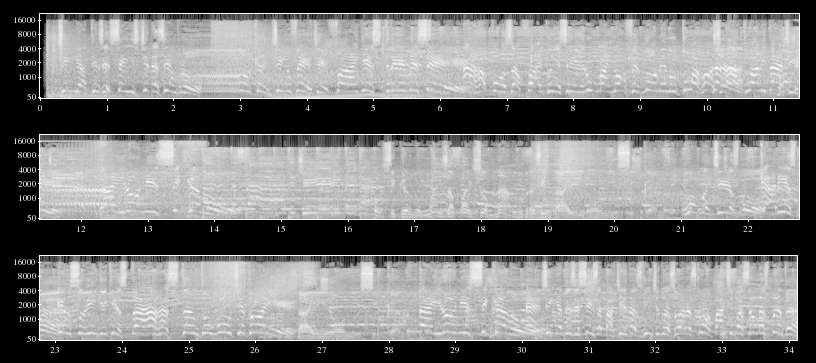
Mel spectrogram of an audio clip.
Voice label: spot; fm producoes slz

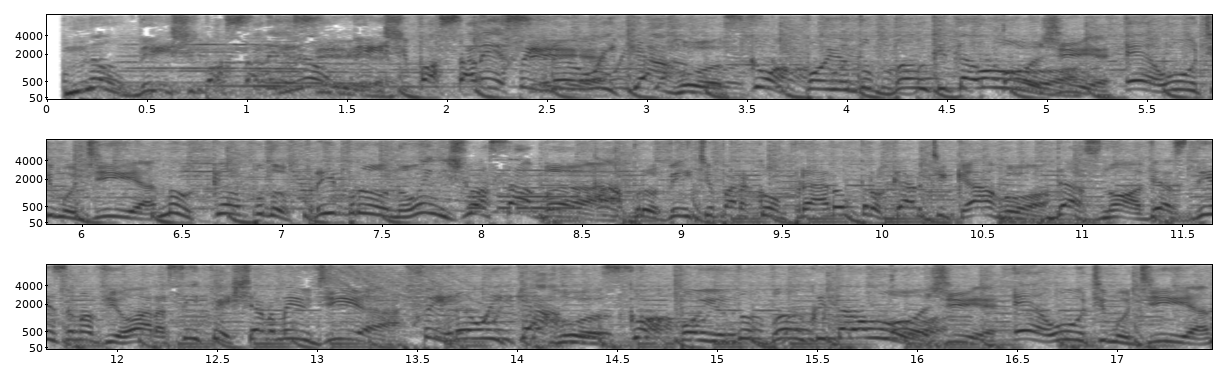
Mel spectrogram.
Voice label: locutor

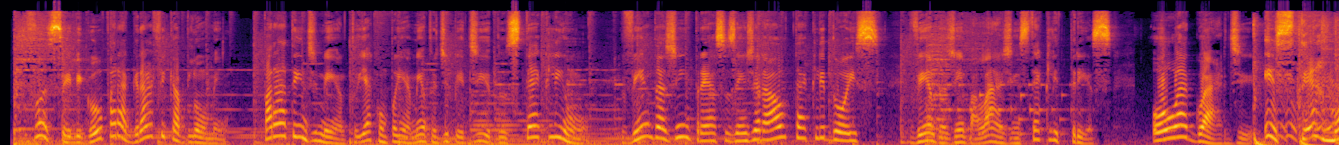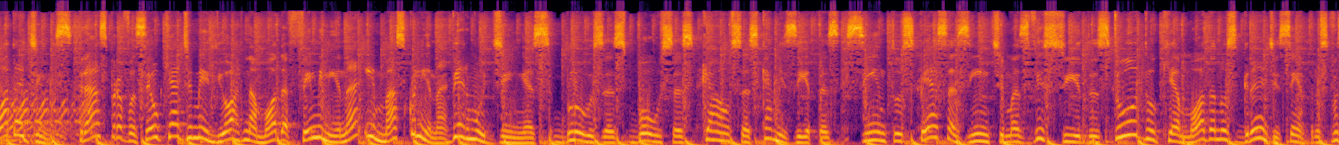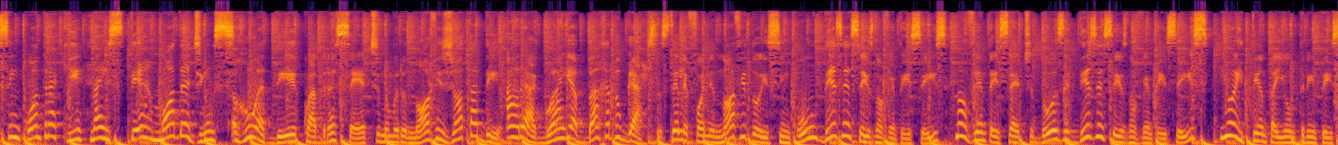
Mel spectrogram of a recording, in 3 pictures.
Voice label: locutora

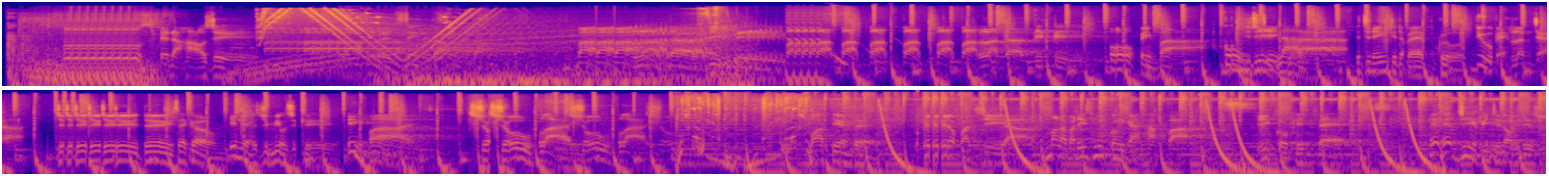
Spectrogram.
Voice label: voz impacto

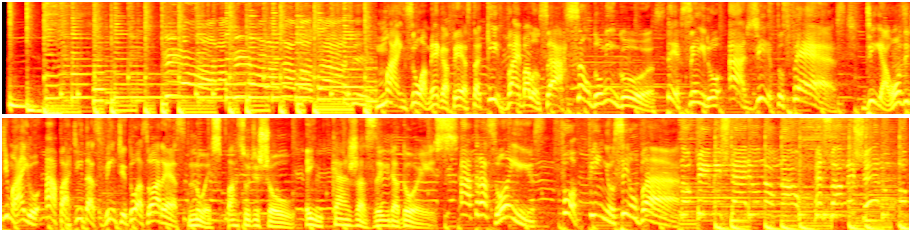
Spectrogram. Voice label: comercial; agitos fest

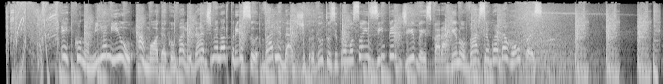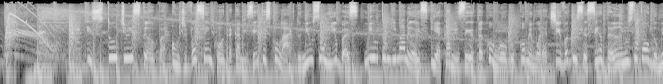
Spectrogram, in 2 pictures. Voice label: voz jovem padrao coloquial e dinamica

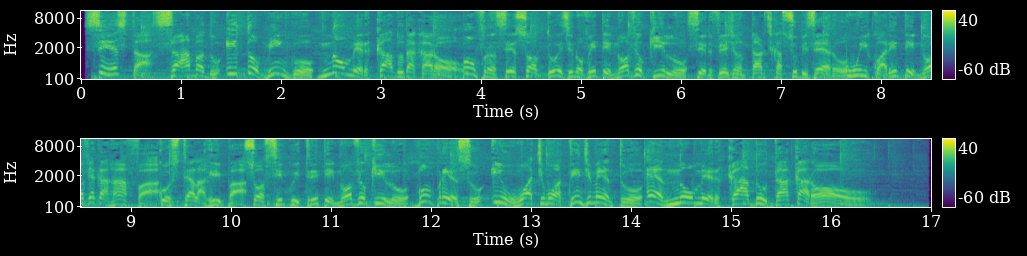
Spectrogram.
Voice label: spot varejo; mercado da carol

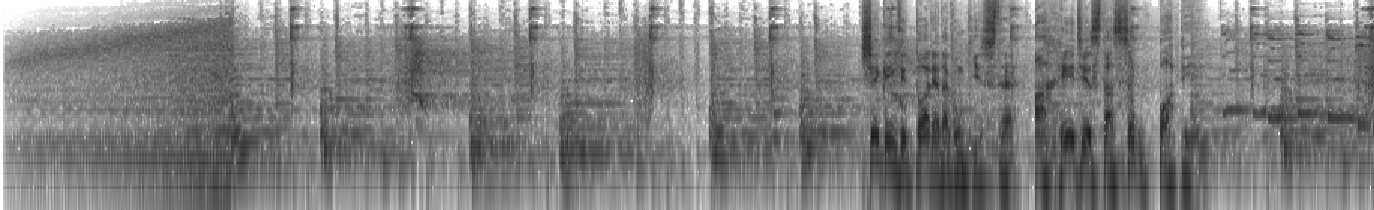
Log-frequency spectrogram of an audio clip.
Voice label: chamada vinheta; vitoria da conquista

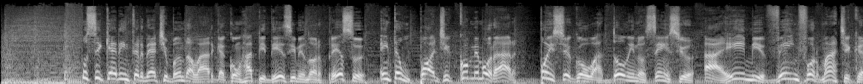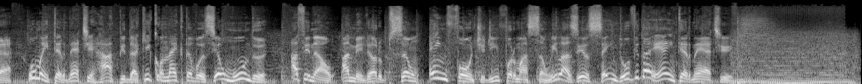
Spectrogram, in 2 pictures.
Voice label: VOZ IMPACTO GRAVE vinheta spot chamada comercial; para provedor de internet

